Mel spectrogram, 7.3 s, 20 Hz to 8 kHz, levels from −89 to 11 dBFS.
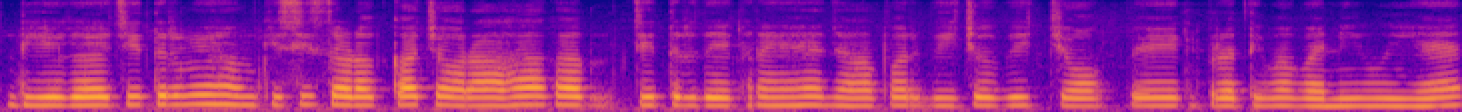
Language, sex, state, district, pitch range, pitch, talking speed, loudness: Hindi, female, Bihar, Patna, 205-225 Hz, 215 Hz, 195 wpm, -16 LUFS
